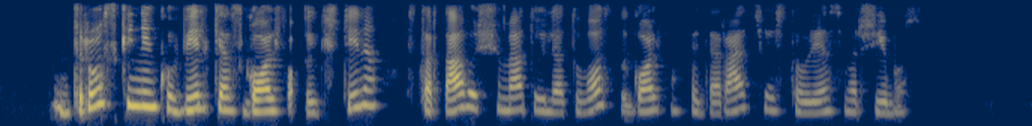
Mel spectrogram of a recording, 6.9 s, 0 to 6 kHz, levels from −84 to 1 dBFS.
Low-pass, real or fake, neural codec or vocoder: 5.4 kHz; real; none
